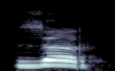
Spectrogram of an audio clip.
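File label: "зӧр", Komi, female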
